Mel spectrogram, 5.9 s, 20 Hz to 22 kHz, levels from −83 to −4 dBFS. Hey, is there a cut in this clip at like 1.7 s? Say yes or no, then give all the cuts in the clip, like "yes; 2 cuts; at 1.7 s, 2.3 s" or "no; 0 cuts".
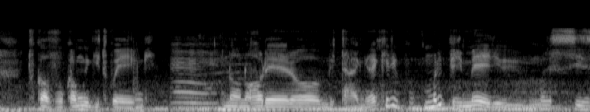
no; 0 cuts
